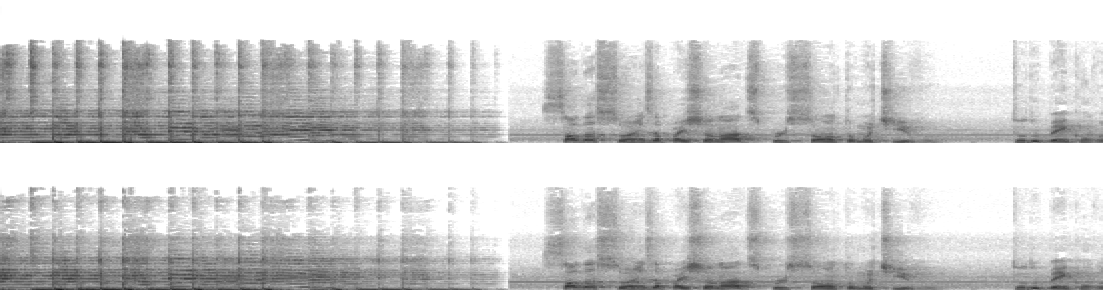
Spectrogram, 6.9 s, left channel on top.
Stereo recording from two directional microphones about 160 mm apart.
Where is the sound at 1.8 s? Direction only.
25° left (ahead or behind).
